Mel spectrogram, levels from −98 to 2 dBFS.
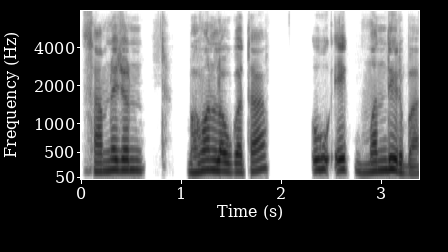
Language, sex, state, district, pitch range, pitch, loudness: Bhojpuri, male, Bihar, Saran, 155-180 Hz, 175 Hz, -17 LUFS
